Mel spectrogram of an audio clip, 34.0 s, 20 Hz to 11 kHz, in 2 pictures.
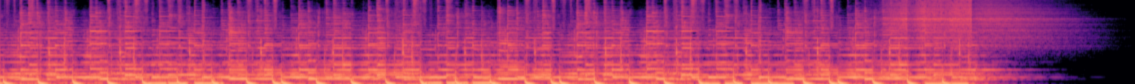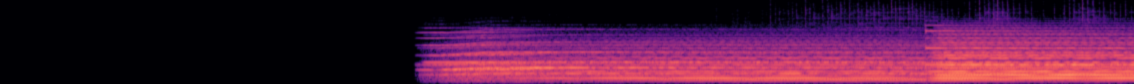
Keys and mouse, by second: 0.2-1.1 middle drag, 4.1-4.5 shift+middle drag, 5.1 g, 11.3 click, 15.4 drag, 17.8 alt+z, 18.5 click, 19.0 g, 28.9 g.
